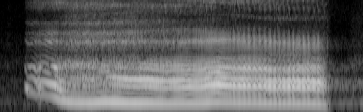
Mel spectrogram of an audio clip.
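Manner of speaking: long, loud groan of pained exasperation; exasperated groan. Acted. Preacher showing how Jesus sighed at the doubters, exasperated groan. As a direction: groan as if your insides hurt. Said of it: "This was just like a exasperation".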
